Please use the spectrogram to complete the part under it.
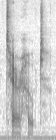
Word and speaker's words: Terre Haute: Is that how you pronounce it? I'm glad someone told me how to pronounce that. But yes, in Terre Haute.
